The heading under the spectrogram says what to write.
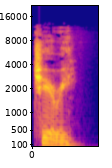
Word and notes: cheery: British English

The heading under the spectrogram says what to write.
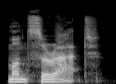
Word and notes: Montserrat: British English

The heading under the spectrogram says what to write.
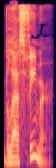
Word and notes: blasphemer: British English

